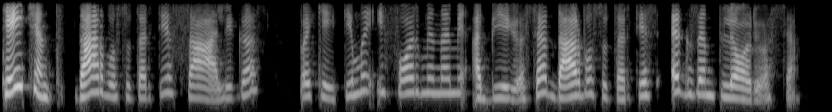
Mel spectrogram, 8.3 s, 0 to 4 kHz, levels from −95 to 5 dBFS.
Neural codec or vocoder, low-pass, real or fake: none; 3.6 kHz; real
